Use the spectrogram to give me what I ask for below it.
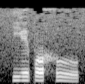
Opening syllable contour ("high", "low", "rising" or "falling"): high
